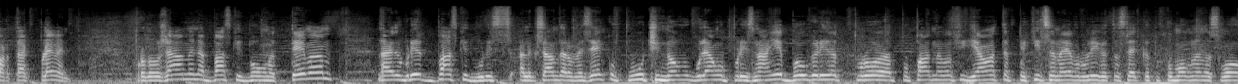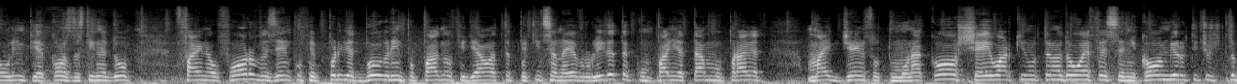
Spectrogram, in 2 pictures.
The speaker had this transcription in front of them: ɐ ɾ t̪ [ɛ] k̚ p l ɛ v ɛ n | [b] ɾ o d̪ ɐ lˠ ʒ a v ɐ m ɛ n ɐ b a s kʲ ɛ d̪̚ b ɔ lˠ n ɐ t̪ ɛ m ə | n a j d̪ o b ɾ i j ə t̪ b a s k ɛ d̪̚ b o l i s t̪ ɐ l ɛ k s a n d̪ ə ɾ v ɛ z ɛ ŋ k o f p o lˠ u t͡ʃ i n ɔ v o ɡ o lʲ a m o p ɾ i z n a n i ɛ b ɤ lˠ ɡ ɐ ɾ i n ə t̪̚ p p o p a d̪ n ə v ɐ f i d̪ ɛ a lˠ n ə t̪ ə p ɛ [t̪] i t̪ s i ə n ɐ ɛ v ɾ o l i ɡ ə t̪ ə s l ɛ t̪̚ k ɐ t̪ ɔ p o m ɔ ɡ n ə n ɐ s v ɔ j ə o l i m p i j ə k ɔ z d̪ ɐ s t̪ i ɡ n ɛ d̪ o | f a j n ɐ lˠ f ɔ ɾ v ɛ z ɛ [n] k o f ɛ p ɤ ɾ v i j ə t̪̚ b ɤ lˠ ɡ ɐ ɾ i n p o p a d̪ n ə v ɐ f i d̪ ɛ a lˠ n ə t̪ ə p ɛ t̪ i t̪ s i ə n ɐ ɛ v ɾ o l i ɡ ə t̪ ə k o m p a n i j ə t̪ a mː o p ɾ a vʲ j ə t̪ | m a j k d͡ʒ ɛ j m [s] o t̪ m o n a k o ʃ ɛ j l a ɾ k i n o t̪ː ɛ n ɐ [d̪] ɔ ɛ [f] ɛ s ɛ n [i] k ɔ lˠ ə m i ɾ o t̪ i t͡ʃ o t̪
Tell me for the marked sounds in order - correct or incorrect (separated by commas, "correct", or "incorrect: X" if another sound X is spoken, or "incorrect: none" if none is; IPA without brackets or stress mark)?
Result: incorrect: a, incorrect: p, correct, incorrect: ŋ, correct, correct, correct, correct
